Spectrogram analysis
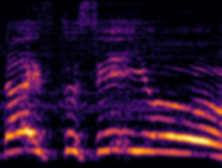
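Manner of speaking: high, slow foreign salesman voice; hammed-up eager car dealer; car rental guy. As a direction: greet them like an overeager rental man. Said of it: "said to us".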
